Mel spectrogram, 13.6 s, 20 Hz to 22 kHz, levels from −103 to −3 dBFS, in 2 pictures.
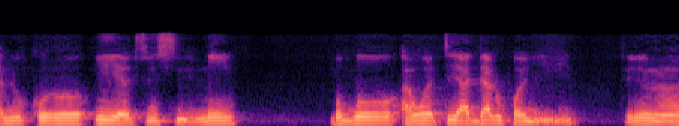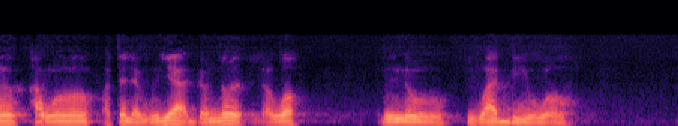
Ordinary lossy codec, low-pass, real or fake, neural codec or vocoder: none; 7.2 kHz; fake; codec, 16 kHz, 1.1 kbps, Voila-Tokenizer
